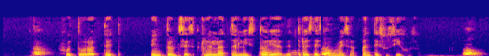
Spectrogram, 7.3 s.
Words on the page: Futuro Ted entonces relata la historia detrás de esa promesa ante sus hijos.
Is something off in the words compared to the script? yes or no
yes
